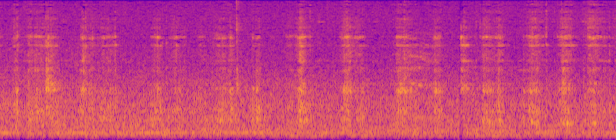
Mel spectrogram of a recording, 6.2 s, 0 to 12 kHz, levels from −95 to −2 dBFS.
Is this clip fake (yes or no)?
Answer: yes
